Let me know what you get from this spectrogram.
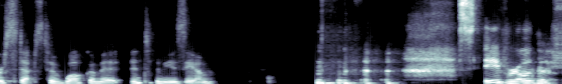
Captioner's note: laughs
